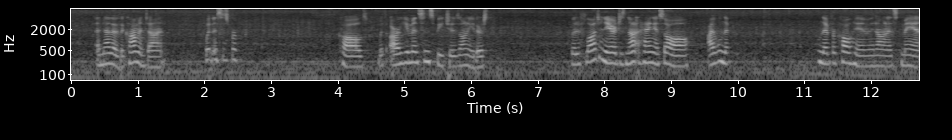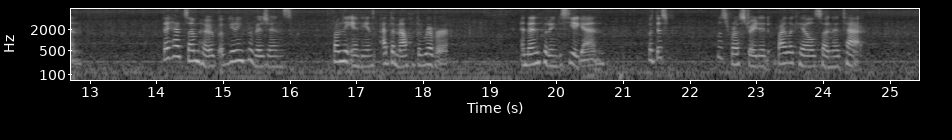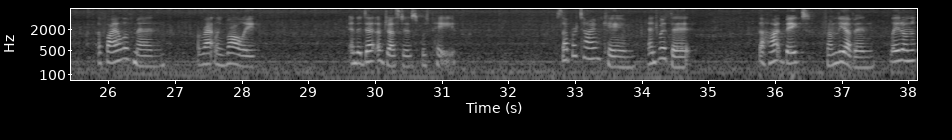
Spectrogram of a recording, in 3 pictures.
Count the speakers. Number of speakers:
1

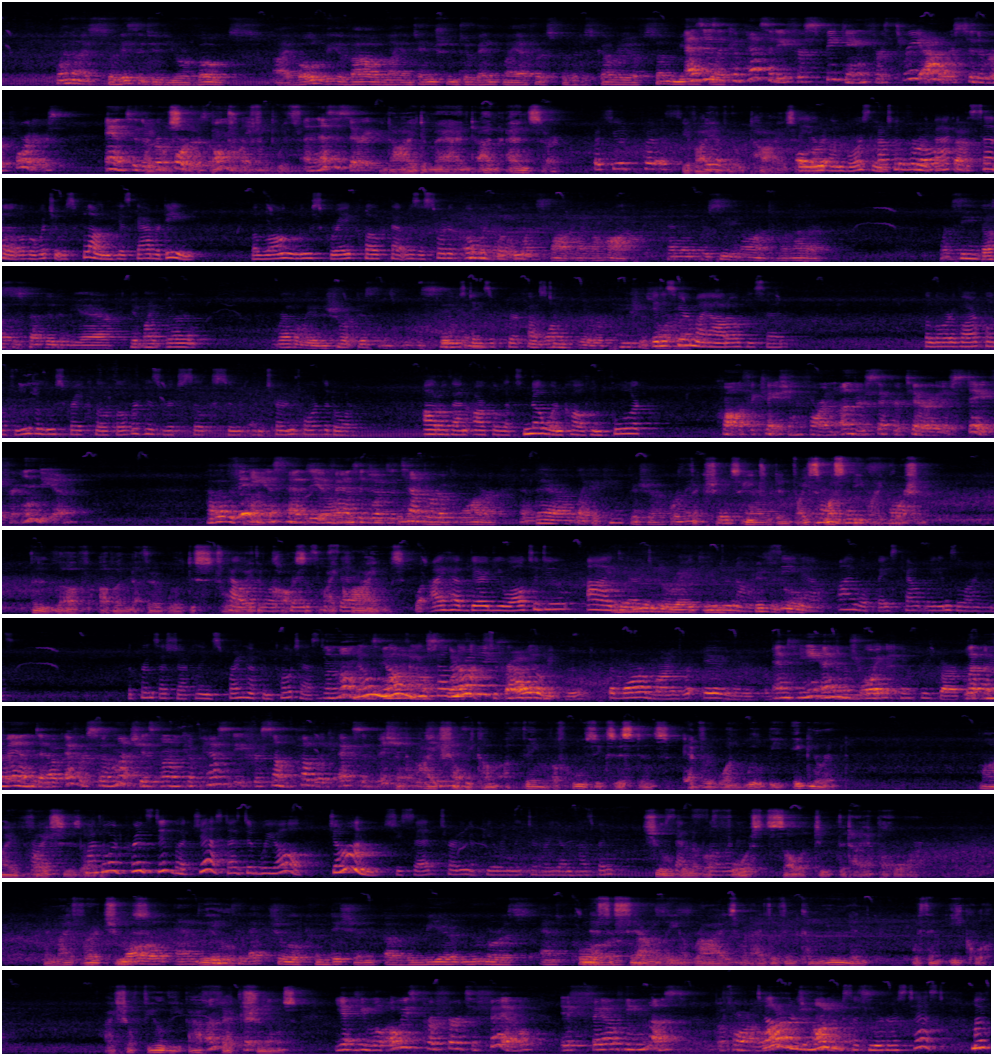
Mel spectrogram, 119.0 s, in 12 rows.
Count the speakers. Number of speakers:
6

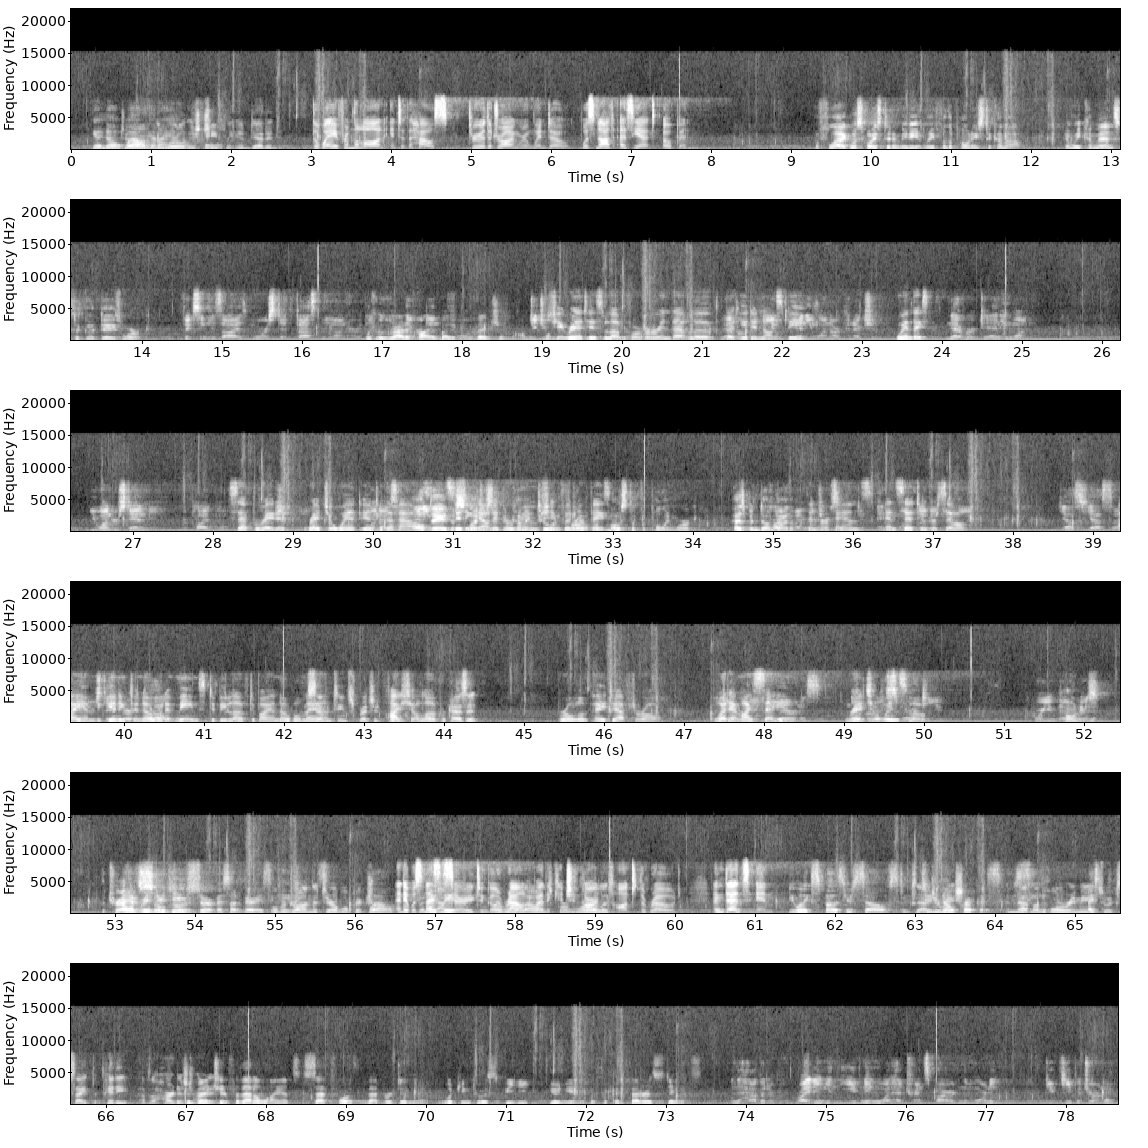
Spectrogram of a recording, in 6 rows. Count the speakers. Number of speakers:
7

